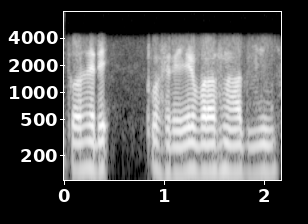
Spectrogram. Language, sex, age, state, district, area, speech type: Dogri, male, 18-30, Jammu and Kashmir, Udhampur, rural, conversation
